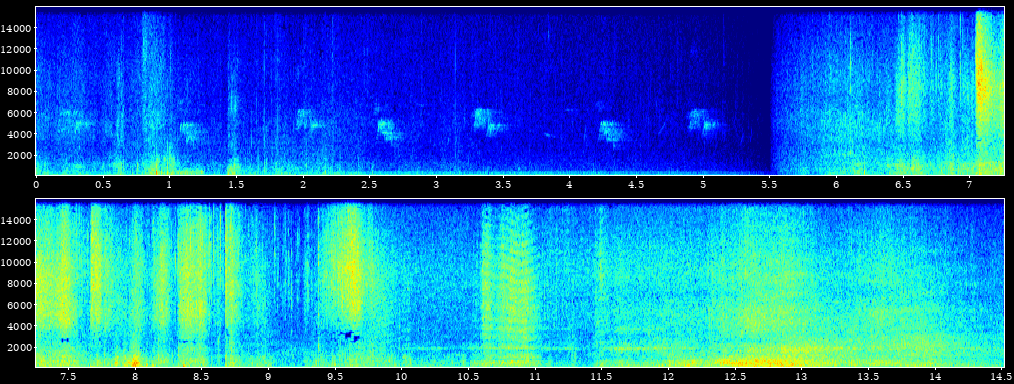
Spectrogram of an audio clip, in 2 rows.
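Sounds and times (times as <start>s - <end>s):
gentle waves washing over a pebble beach: 5.6s - 14.5s
light wind noise on the microphone: 9.6s - 14.5s.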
